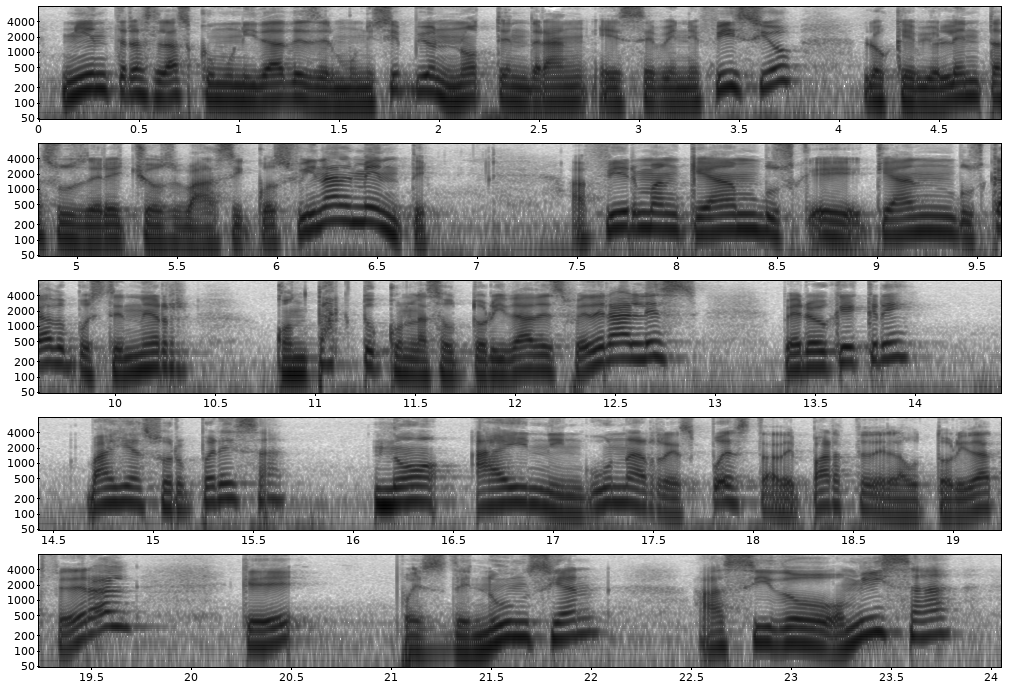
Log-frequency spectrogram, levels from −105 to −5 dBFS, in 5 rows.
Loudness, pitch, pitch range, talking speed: -20 LUFS, 140 Hz, 110-175 Hz, 125 wpm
